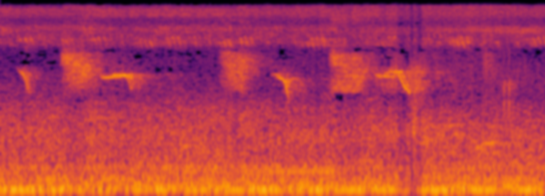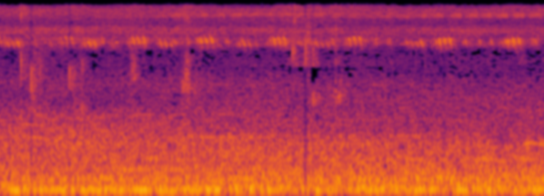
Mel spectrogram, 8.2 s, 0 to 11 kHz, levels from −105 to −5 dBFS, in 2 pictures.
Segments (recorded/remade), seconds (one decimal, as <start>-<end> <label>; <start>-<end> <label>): 0.0-3.8 recorded; 3.8-5.5 remade; 5.5-8.2 recorded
